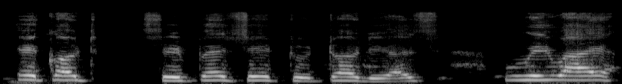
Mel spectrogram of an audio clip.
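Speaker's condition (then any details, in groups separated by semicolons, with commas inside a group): Cerebral palsy; fine motor skill challenges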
